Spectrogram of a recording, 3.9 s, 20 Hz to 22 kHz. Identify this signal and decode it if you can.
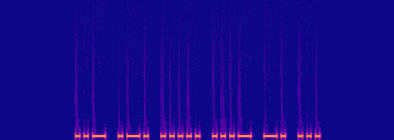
Morse code, heard as a keyed tone, about 27 wpm, 700 Hz. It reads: UR5VNS
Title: DXCC-100 Call Signs - 6 Characters - Repeated 2x - 28wpm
